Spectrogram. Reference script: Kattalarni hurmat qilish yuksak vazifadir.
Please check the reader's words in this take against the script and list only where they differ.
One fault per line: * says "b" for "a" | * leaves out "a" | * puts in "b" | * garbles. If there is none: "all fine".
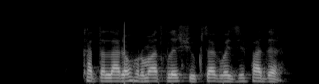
all fine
